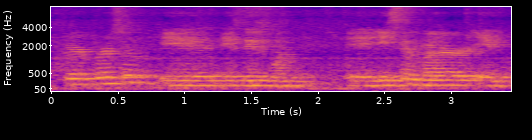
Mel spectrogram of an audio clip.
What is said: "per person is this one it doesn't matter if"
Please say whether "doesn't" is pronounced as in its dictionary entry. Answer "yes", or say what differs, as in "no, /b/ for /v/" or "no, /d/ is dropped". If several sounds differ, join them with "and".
no, /s/ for /z/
